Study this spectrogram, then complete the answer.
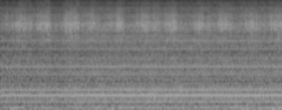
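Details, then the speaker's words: Home AC unit noise noticed yesterday; fan blowing and air cold, but steady whirring tone with faint pulsing swish about three times a second, owner suspects a bearing; not very loud, cause unconfirmed. "Fans blowing cold, air is coming out cold in the house, but that weird noise. I'm not sure. Almost sounds like a bearing or something. Not super super loud, but"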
